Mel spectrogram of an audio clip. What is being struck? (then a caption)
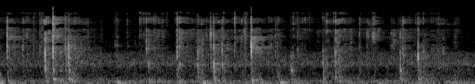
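Dried soap bar. An elongated, hand-sized bar of dried soap coated in silver paint is held in one hand, gripped by long yellow-painted nails, while a small blade cuts and scrapes off its crust. The result is a quick run of crisp, bright crackling clicks and short scrapes over a faint low rumble, each snap dying away almost instantly.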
